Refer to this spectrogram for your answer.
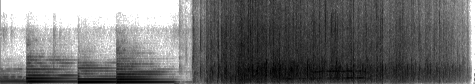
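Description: audience applause

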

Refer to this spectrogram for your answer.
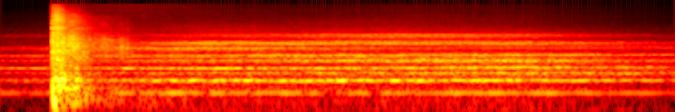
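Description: pistol gunshot

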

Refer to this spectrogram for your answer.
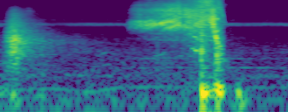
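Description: whistling sound

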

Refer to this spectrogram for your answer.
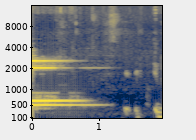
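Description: doorbell ringing

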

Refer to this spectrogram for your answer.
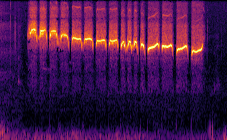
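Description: willow warbler song

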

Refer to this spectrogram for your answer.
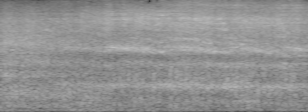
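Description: train passing by

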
